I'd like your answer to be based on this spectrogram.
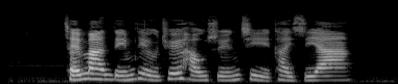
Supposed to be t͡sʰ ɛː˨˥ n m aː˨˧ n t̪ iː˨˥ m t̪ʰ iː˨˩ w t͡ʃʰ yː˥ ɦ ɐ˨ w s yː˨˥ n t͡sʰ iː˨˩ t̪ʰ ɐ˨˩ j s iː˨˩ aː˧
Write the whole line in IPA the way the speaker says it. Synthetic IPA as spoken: t͡sʰ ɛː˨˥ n m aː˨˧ n t̪ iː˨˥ m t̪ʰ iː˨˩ w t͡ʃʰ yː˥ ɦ ɐ˨ w s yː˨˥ n t͡sʰ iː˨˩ t̪ʰ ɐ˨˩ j s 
